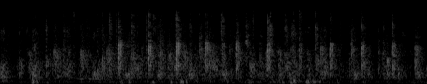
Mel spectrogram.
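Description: A crowd claps steadily and fairly loudly, with dense overlapping hand claps holding at an even level for a few seconds and no one speaking over it.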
